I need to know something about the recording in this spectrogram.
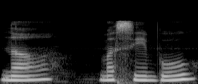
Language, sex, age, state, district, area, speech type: Manipuri, female, 18-30, Manipur, Kangpokpi, urban, read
